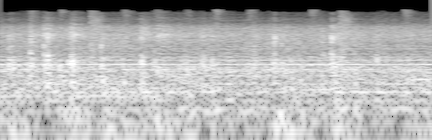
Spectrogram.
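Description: Computer keyboard being typed on: a handful of separate keystrokes.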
